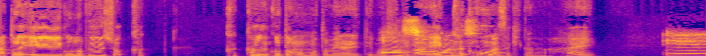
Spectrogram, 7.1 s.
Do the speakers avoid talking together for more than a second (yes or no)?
no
